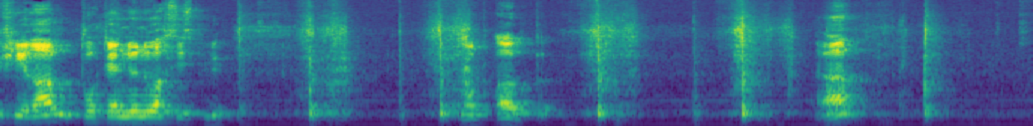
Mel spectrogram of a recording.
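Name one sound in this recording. A knife taps on a plastic cutting board.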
